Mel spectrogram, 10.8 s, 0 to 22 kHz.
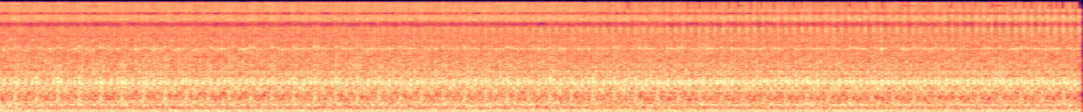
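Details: Mercedes Axor OM457 diesel after full rebuild for foreign knocks, first start following new filters and fuel bleeding: smooth steady idle with even clatter and no knock; running healthy.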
